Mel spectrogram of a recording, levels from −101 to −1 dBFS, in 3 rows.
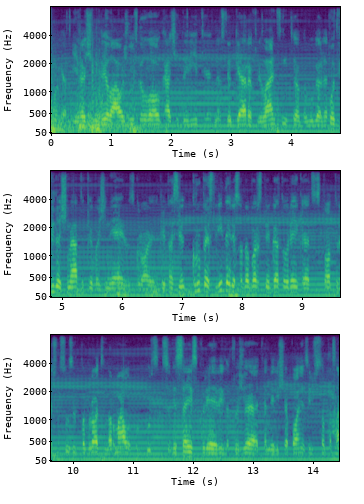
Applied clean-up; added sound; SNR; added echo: none; Thunder + Musical instrument; 4 dB; none.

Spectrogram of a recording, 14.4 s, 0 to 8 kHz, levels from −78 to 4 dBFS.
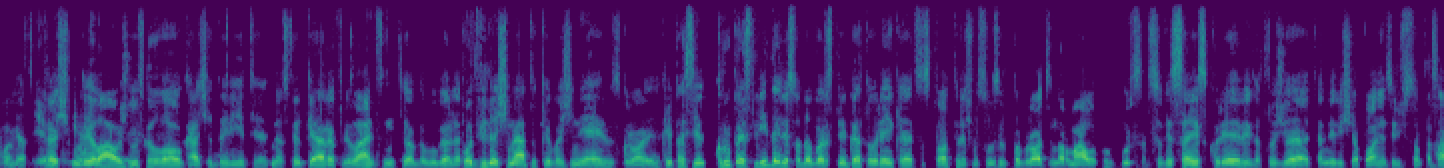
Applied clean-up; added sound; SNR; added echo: neural mask model Resemble Enhance denoiser.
